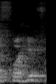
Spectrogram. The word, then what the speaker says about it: Kohif: That's how it's pronounced, right? Kohif? Yeah, Kohif Pharmagenix.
